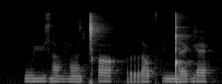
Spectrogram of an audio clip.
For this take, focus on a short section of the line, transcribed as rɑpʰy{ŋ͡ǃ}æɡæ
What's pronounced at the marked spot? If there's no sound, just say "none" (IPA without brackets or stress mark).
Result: ŋ͡ǃ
